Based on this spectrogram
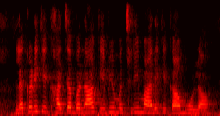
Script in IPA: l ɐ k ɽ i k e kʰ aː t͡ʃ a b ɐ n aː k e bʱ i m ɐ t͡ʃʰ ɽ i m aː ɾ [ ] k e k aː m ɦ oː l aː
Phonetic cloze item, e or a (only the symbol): e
